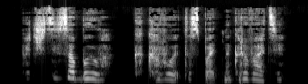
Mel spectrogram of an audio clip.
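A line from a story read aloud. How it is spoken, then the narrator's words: Whisper with a sigh. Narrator (Russian): прошептала со вздохом она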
